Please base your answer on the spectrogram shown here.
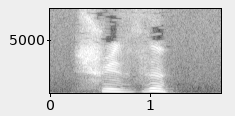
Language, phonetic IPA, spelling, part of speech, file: Adyghe, [ʂʷəzə], шъуз, noun, Ʃʷəz.ogg
- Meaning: 1. wife 2. woman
